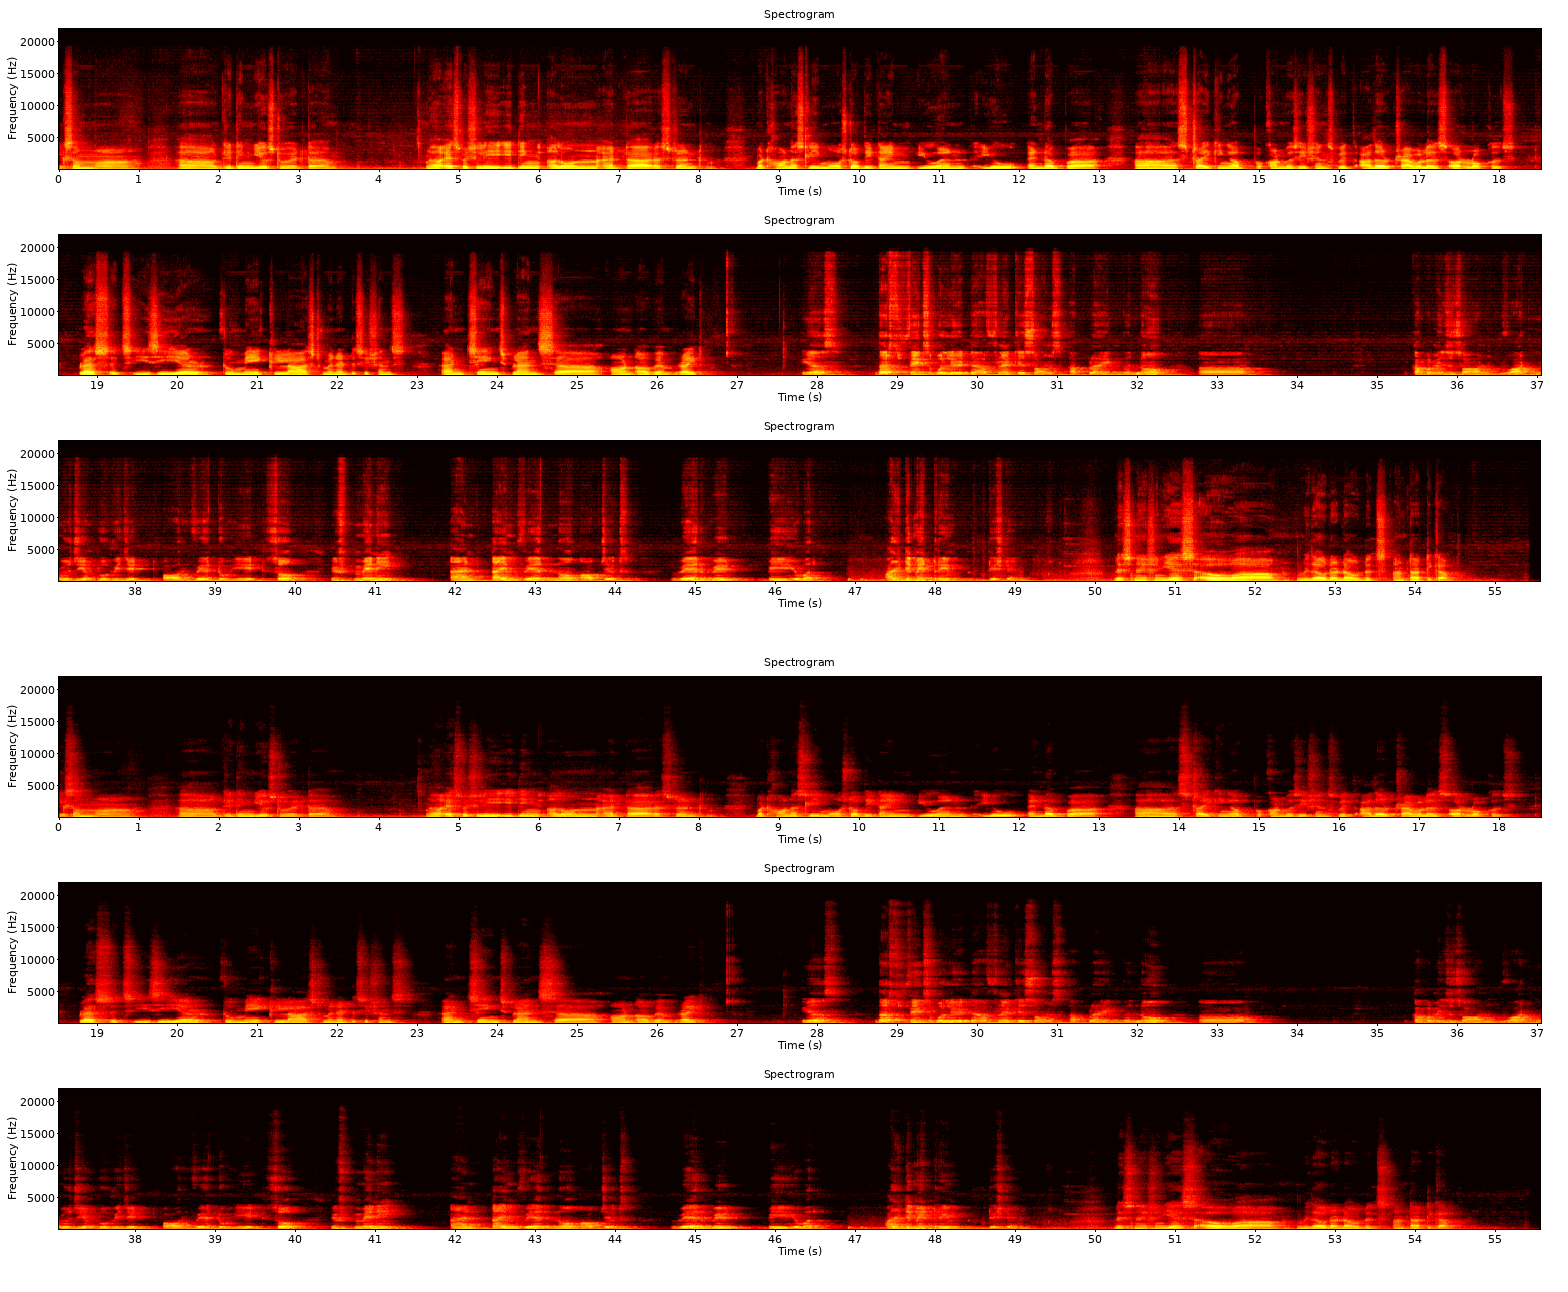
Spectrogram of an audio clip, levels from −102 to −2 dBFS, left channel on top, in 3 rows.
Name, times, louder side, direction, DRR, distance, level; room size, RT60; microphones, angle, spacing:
voice 1, 0.0-3.6 4.5-18.2 18.8-22.8 23.3-26.6 32.0-32.1 47.1-47.4 49.7-54.6, left 6 dB, 65° left, 0.4 m, -31 dB
voice 2, 27.8-28.4 28.7-33.6 35.4-41.4 41.9-44.3 44.7-46.7 47.4-49.4, left 2 dB, 35° left, 0.7 m, -37 dB
14.5 x 5.9 x 8.8 m
head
